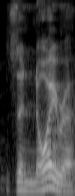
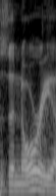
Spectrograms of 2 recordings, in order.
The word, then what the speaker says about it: Zenoira: Zenoira. Have I been saying it wrong this whole time? I called it Zenoria.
